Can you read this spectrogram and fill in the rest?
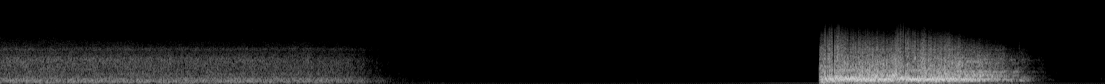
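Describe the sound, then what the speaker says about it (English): Shock-wave bangs from an aircraft in transonic flight, heard as two loud, separate rumbling blasts with a long silent gap between them, each decaying over a few seconds. "Those bangs were shock waves from an aircraft in transonic flight."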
